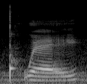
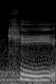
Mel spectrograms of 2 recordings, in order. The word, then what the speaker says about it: Quay: I'll also link Quay, actually Key, it's pronounced Key.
